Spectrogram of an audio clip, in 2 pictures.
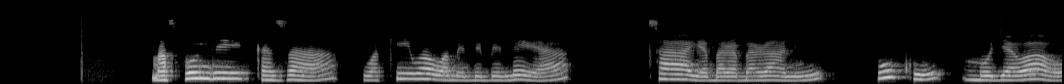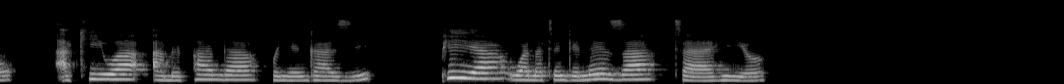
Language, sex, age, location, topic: Swahili, female, 18-24, Dar es Salaam, government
